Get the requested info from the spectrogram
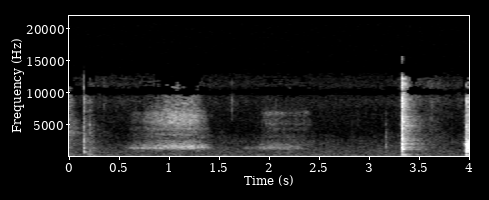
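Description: Vestel-built front-loading washing machine just after its start button is pressed: mostly quiet with faint hissing twice, then a single sharp click about three seconds in.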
